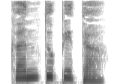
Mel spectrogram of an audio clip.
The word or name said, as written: ಕಂತುಪಿತ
